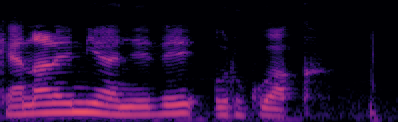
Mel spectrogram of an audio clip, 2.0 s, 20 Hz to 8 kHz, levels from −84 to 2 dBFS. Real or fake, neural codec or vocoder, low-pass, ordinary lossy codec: real; none; none; none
